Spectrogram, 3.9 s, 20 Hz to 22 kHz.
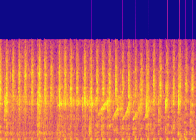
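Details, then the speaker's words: Rusi Chariot 175 trike single after changing to Bajaj oil, previous tapping gone: steady, regular idle thump about seven beats a second, no rattle or misfire; smooth normal idle. "Wow, grabe, napakatinig. Tingnan na yung mga ka-best friend. Wala na tayong maririnig na lagatik."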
